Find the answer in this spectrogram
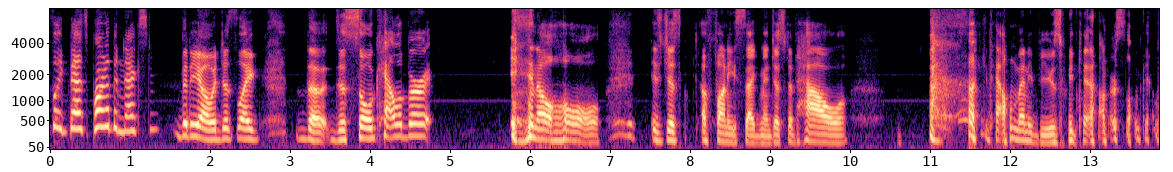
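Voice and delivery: laughing, swooping chatter broken up by laughter. Explaining to another speaker why a segment is funny: laughing while talking. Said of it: "I'm laughing because".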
